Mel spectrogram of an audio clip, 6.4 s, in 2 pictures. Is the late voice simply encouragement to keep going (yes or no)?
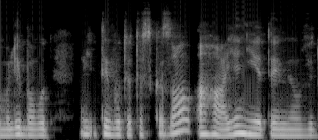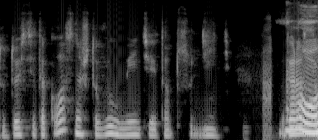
no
